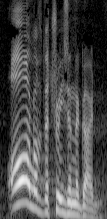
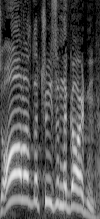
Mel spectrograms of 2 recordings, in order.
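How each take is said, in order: First: "All" hit hardest, rest falling away; stress on ALL. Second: "All" punched up high, then falling; stress on ALL, higher. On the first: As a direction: lean into "All" to show the whole garden. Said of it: "You notice the emphasis where?". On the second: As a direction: lift "All" high to correct her emphasis. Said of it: "Where was God's emphasis?". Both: Shown as a demonstration.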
